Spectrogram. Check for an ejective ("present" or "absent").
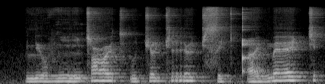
present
